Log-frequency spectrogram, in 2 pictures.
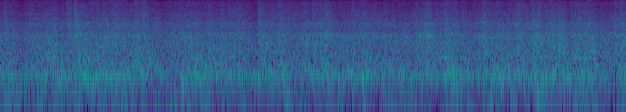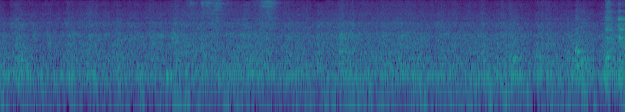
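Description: Rain falling steadily on a corrugated metal roof, a constant hiss with no let-up. A few faint clicks come through around two-thirds of the way in.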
